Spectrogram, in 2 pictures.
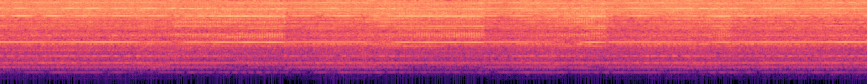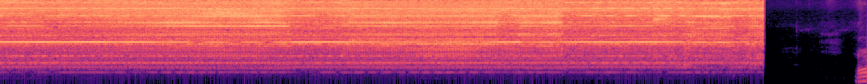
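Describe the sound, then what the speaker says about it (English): A wooden handle for a Japanese bunka knife being sanded roughly to shape, giving a steady, loud abrasive rasp that runs unbroken for about sixteen seconds before stopping abruptly. "now I'm going to sand it down to mostly to shape, roughly to shape"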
